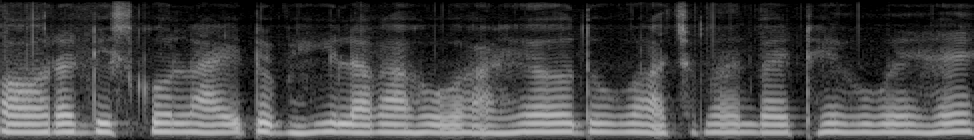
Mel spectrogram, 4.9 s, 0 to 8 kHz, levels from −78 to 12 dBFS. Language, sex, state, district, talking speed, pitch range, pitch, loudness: Hindi, female, Chhattisgarh, Korba, 160 wpm, 170-180 Hz, 175 Hz, -16 LUFS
